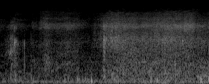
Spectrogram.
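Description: Footsteps scuffing on a stone path with rustling, and a steady hiss that grows louder about a second in.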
